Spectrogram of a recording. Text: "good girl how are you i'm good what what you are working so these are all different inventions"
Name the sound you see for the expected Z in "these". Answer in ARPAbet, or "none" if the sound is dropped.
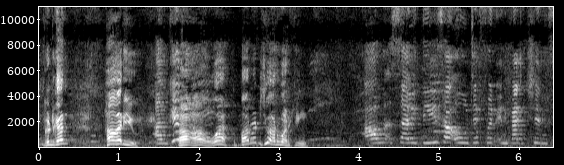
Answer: Z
